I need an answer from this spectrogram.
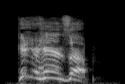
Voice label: Get Your Hands Up, Police, male: 'Get your hands up', (human voice speaking); Talking Sound Effects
